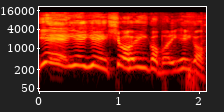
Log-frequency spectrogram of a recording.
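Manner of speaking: put-on sudden Italian accent. Retelling handing a cop his license, slipping into an Italian accent. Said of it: "This fucking Italian accent".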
